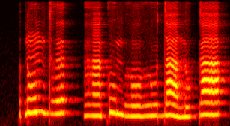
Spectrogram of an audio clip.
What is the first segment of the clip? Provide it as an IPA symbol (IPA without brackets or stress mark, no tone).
ɗ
